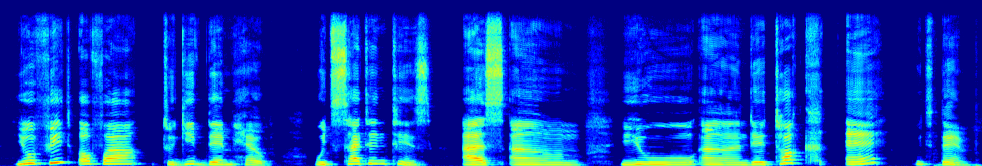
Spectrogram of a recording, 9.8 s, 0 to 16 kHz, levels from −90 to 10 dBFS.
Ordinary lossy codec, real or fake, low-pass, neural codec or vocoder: none; real; 14.4 kHz; none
